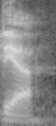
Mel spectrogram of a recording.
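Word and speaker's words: Lleida: and I've also been corrected on how I'm pronouncing some of these like Roya instead of Roa and LL where was it yida like um if you guys have ever been to Southern California there's Yano and yarmo which are both LL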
